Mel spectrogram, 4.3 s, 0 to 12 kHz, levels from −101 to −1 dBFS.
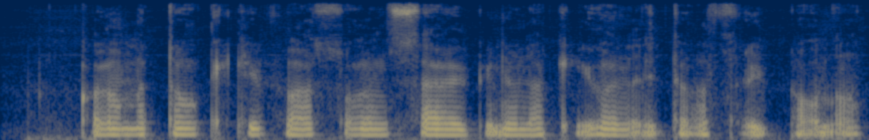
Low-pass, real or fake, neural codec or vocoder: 10.8 kHz; fake; codec, 24 kHz, 3 kbps, HILCodec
